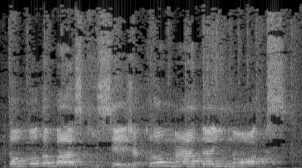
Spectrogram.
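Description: A man's voice: extremely high pitch, normal speed, echoey room, soft background music. A man with a Brazilian Portuguese accent, a custom painter, patiently explaining a paint job step by step in a casual way.

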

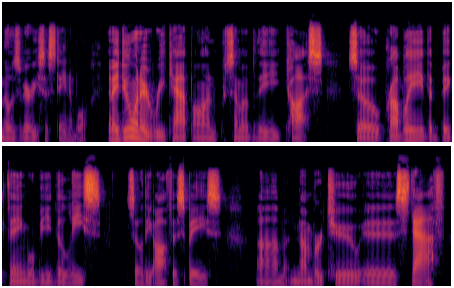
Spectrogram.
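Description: A man in his thirties co-hosts a podcast from a small quiet room. His voice sits low, and he talks casually, running through items one by one. The sound is dry and close on a studio mic. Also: no room sound. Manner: relaxed, listing points with fillers. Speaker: podcast co-host, clinic owner. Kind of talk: casual explanatory podcast talk. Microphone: studio mic on stand, headphones.

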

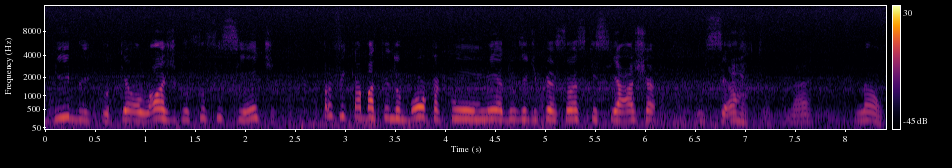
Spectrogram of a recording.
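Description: A man from Manaus with an Amazonas Brazilian accent, talking casually and in slang to his viewers while riding a motorcycle at night, captured on a camera mounted on the helmet or bike. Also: very high-pitched. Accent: Brazilian Portuguese, Amazonas. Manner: slangy, repeats phrases, talks to viewers as "brother". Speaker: motovlogger. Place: on a motorcycle on city streets at night. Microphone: helmet or bike-mounted action camera. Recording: tinny lo-fi camera audio with faint wind and road noise.

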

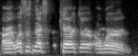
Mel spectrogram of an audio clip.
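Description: A man's voice: fairly high pitch, fairly quick, fairly bright tone. A man teaching a live online Hebrew class, speaking casually and drilling students with questions.

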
